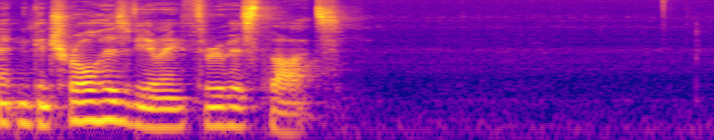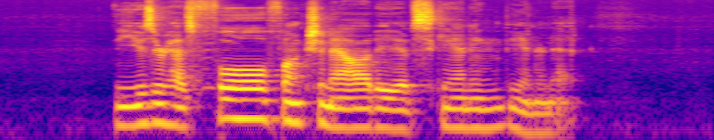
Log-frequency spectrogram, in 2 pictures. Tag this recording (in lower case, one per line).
speech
